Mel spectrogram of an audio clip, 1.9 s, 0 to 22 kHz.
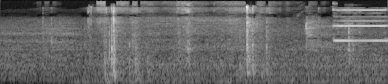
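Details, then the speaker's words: RV propane leak detector with its LED showing red/green for EOL (end of life). It gives a single short, high-pitched electronic chirp; mute silences it only 3 days. The unit is due for replacement every 60 months (5 years). End-of-life beep. "EOL, end of life. It says pressing mute will silence for 3 days. Replace unit."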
